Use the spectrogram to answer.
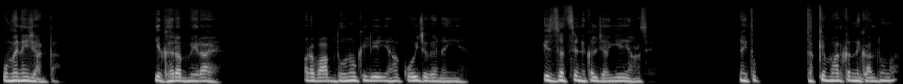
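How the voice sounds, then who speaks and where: A man's voice: on the high side, fairly even intonation, a little fast, long pauses, warm tone, slightly rough, no echo, studio quality. A man voicing a callous grown son who answers in a curt, dismissive way.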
